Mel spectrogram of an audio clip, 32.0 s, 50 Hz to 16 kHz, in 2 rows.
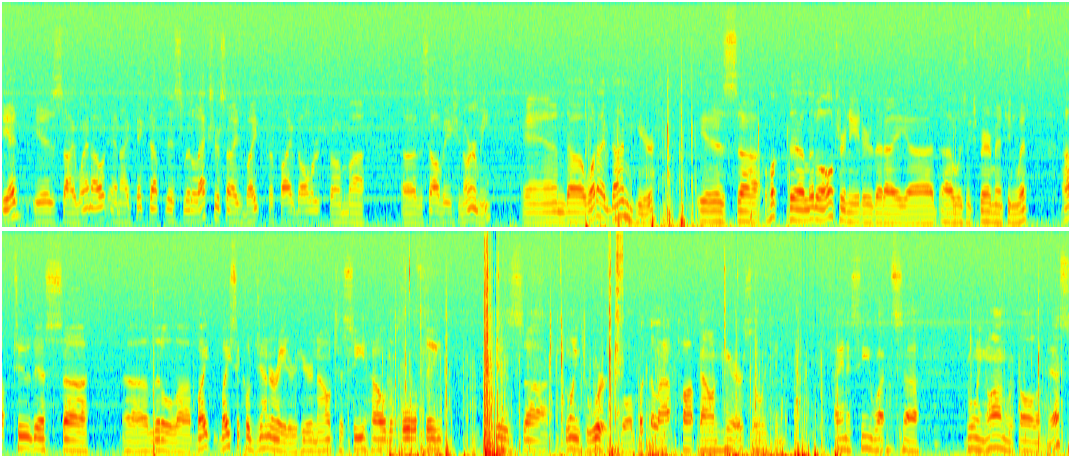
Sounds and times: Speech: 0.0s - 9.8s, 10.4s - 22.7s, 23.3s - 27.8s, 28.5s - 29.8s, 30.5s - 32.0s.

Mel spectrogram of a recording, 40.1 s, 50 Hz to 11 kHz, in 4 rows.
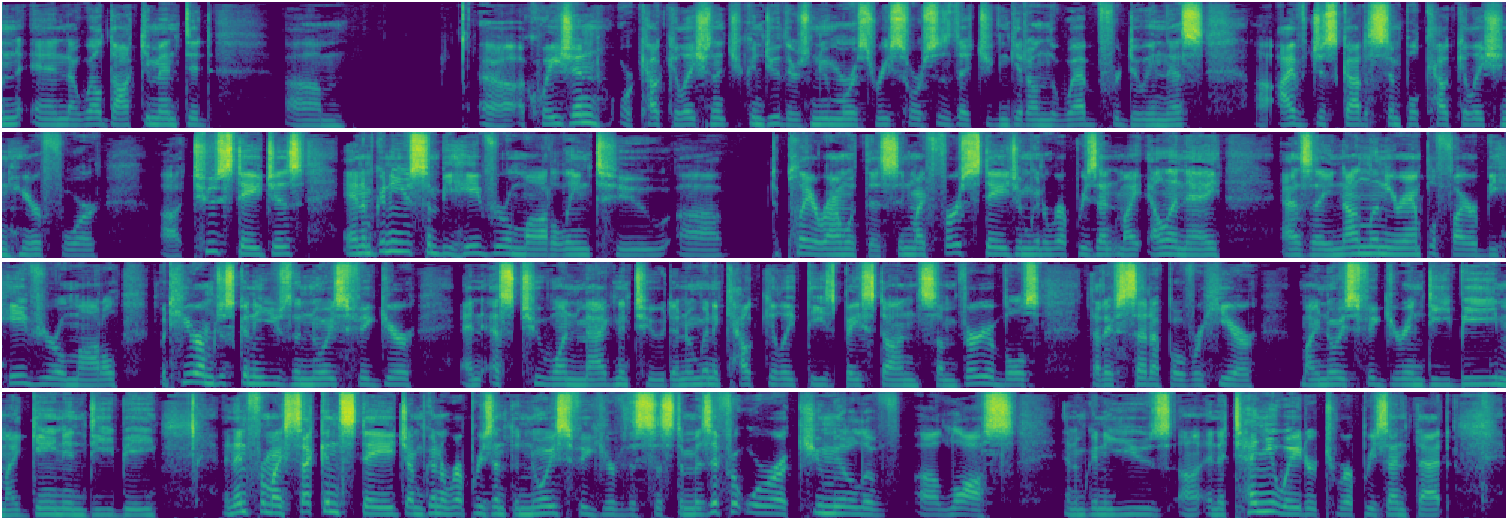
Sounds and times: Speech: 0.0s - 2.4s, 3.1s - 39.8s.

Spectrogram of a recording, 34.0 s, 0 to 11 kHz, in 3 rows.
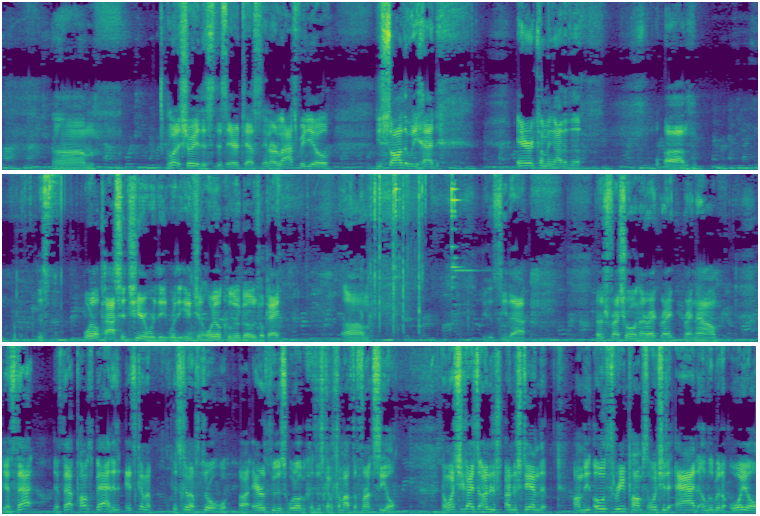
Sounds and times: Speech: 0.0s - 17.0s, 17.7s - 33.9s.

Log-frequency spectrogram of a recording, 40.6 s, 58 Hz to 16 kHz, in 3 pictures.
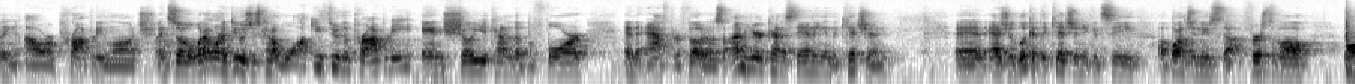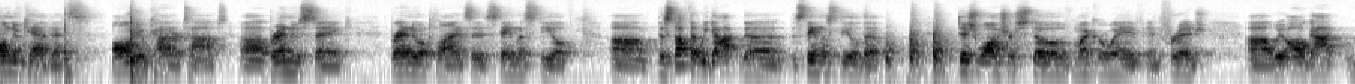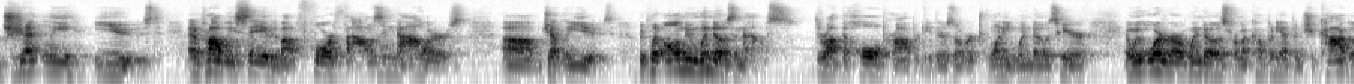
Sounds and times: Speech: 0.0s - 8.9s, 9.5s - 22.4s, 23.1s - 40.6s.

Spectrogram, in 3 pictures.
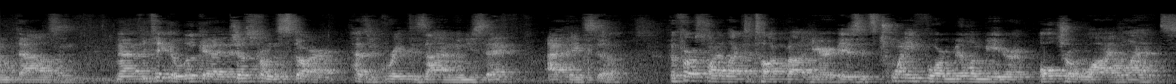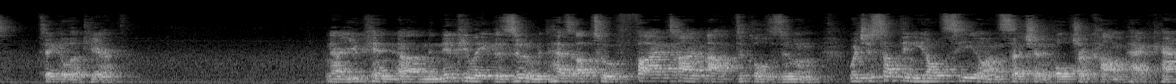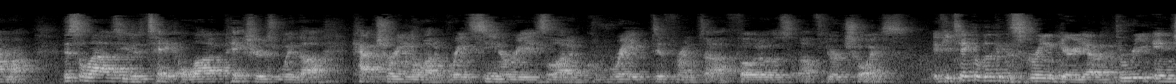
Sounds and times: Speech: 0.0s - 13.2s, 15.0s - 35.2s.

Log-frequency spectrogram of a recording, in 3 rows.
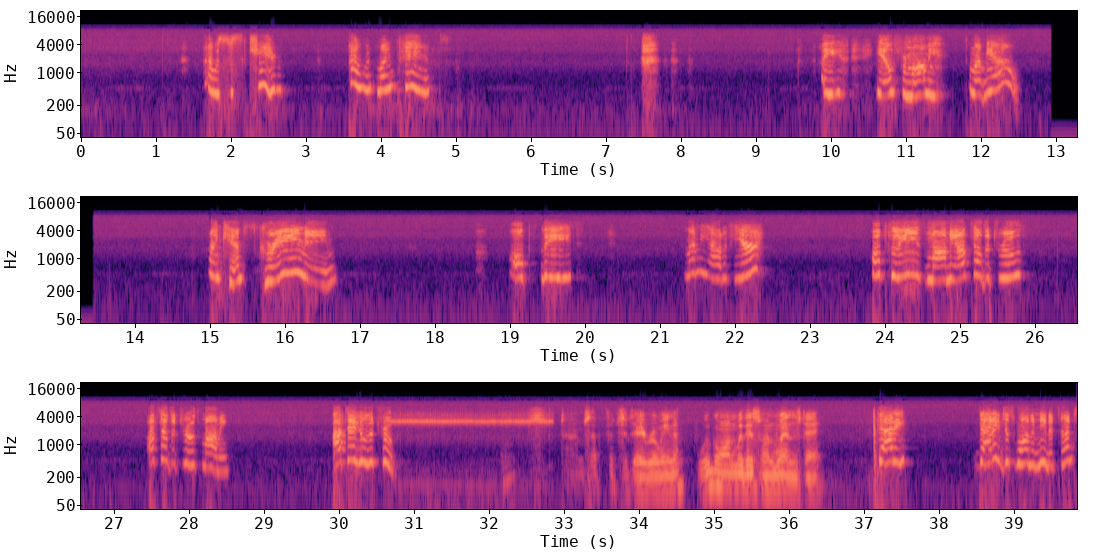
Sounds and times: Inside, small room: 0.0s - 39.8s
Speech: 1.6s - 2.8s, 3.6s - 4.8s, 9.9s - 12.6s, 15.0s - 16.7s, 21.4s - 22.5s, 23.8s - 25.9s, 27.5s - 28.6s, 30.0s - 30.8s, 38.5s - 39.8s.

